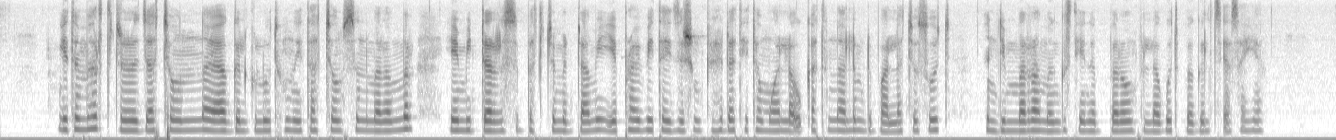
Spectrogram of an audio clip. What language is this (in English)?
Amharic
